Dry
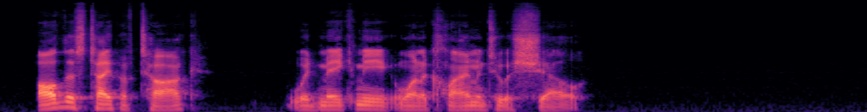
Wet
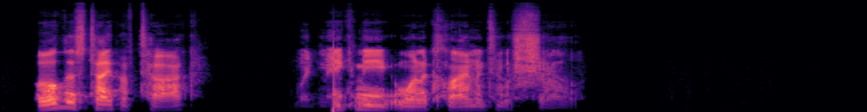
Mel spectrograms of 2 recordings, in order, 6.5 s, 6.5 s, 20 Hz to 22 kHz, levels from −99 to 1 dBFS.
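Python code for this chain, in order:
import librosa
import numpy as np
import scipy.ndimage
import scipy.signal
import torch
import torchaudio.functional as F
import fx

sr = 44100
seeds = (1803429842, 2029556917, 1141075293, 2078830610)

y = fx.filter_lfo_highpass(x, sr, shape='saw_up', hz=0.4, low_hz=240.0, high_hz=3400.0, q=2.3)
y = fx.spec_gate(y, sr, threshold_db=-10, keep='weak')
y = F.gain(torch.from_numpy(y), 3.0).numpy()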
